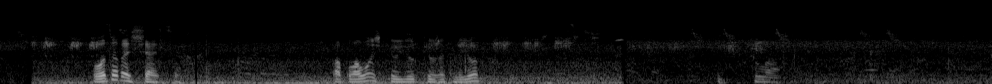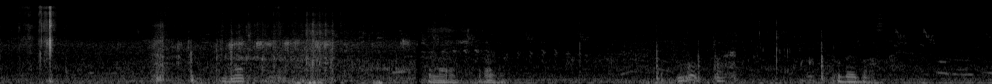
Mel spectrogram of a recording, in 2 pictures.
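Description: Two men talk calmly nearby, outdoors.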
